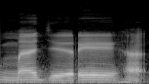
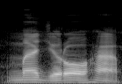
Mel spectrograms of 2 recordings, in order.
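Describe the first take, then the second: First: The vowel after r is tilted toward 'e'. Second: The vowel after r is an open 'a'. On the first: The speaker calls it right. "bacaannya itu antara fathah dan kasroh. Itu adalah imalah" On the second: The speaker calls it wrong. "bukan majroha"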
